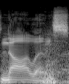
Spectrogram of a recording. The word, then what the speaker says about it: New Orleans: It's actually pronounced Nolens.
